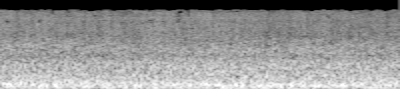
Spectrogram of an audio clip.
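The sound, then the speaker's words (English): A steady, hollow rushing roar like ocean waves heard inside a seashell, continuous and even in loudness throughout, with no voices or other sounds. “A shell with which to hear the ocean's lullaby.”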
